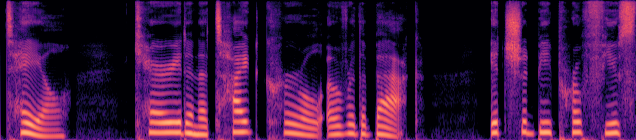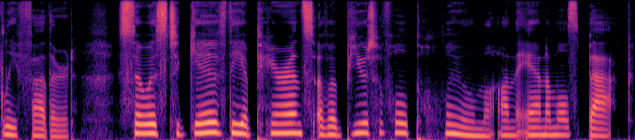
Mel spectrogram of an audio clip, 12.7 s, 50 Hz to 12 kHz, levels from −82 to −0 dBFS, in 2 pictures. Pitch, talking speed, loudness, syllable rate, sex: 200 Hz, 125 wpm, -21 LUFS, 4.0 syllables/s, female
